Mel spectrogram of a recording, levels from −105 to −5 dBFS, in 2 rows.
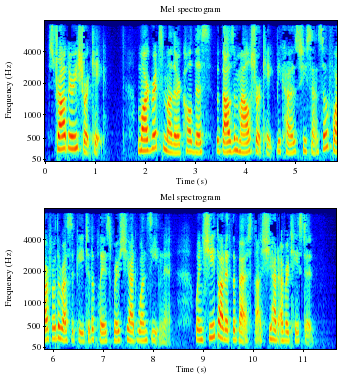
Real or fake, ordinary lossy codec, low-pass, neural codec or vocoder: fake; MP3, 32 kbps; 7.2 kHz; codec, 16 kHz, about 1 kbps, DyCAST, with the encoder's durations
